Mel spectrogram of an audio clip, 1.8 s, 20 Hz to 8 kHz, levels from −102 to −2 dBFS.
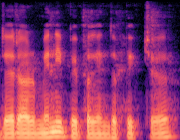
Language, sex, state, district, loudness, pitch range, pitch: English, male, Arunachal Pradesh, Lower Dibang Valley, -17 LUFS, 85-90 Hz, 85 Hz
